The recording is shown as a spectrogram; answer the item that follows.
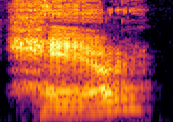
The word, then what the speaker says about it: Herr: Herr, and you can roll your R's.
